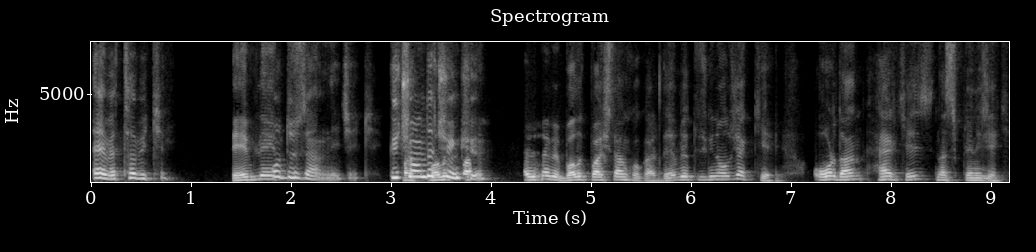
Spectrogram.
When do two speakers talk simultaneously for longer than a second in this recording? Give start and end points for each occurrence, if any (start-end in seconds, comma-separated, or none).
none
